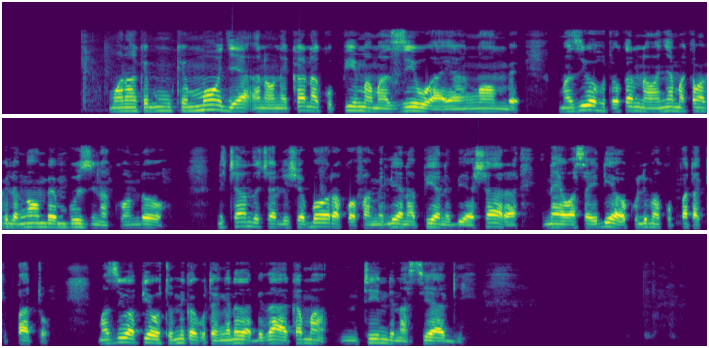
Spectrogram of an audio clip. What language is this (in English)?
Swahili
